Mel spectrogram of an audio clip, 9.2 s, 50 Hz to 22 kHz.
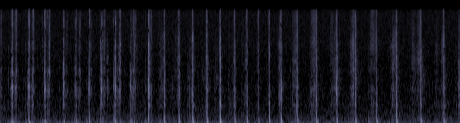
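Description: Fingertips and nails tap the body of an empty, hollow clear plastic bottle with a teal cap. About 25 quick, evenly spaced taps each give a hollow low thump with a bright, crisp click that dies away almost instantly.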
